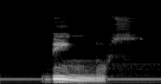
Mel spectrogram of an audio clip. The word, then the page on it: worthy: English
